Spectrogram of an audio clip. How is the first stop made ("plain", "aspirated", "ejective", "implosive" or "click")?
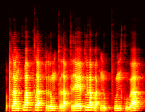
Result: aspirated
